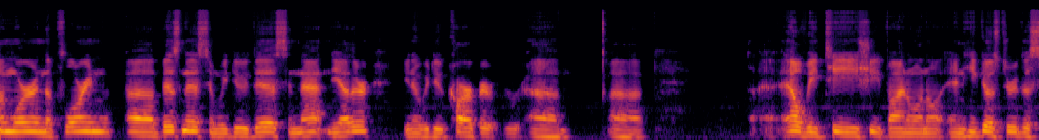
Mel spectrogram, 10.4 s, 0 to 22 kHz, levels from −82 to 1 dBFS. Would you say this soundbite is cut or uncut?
uncut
